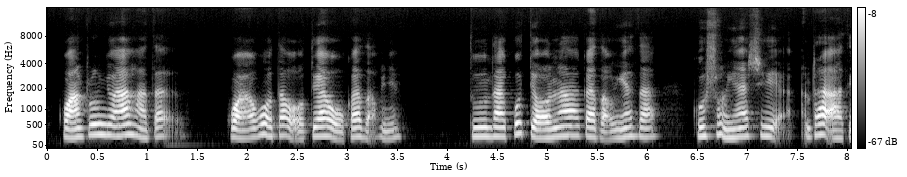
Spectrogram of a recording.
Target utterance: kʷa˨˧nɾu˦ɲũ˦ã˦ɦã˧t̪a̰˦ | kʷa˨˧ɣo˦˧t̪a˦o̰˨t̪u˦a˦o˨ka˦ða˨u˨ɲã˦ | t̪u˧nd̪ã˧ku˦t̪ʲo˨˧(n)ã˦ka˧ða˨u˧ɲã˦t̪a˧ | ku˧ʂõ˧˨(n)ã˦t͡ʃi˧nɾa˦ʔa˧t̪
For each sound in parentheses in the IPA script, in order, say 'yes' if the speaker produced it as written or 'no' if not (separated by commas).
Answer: yes, no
